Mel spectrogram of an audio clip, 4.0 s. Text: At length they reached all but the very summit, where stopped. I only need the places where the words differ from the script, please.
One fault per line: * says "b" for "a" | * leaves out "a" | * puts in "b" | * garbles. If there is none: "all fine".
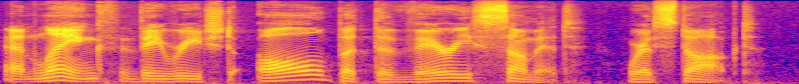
all fine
